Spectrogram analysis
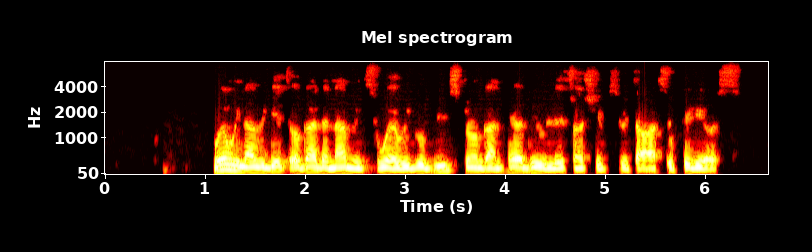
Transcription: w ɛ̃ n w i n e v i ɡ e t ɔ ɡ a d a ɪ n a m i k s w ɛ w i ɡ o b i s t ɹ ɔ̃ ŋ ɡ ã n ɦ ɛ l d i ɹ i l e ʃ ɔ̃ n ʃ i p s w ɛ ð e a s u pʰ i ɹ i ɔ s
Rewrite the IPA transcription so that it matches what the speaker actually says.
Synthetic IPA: w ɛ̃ n w i n a v i ɡ e t ɔ ɡ a d a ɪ n a m i k s w ɛ w i ɡ o b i s t ɹ ɔ̃ ŋ ɡ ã n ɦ ɛ l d i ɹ i l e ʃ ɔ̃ n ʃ i p s w i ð a a s u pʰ i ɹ i ɔ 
